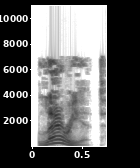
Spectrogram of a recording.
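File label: "lariat", British English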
